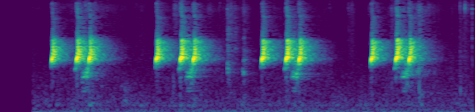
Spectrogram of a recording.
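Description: A quail gives a sharp three-syllable call, repeated four times at about one-second intervals. The notes are clipped and liquid, and the background is quiet.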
